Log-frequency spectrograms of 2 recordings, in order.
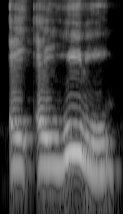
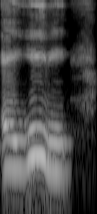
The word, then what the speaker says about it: Haiti: And it's actually pronounced Haiti, if I'm saying that correctly, Haiti, and not Haiti is the original pronunciation.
